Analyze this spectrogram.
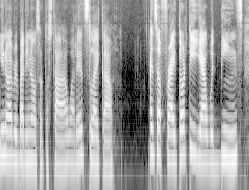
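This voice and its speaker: Speaking fairly quickly in a Spanish accent, a woman keeps a medium pitch and a monotone, flat intonation on a very clean recording with a silent background. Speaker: restaurant owner. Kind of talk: interview. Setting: studio. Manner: halting.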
